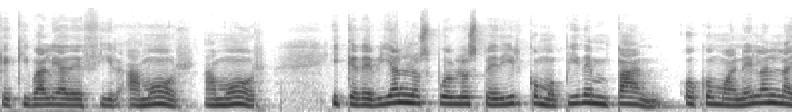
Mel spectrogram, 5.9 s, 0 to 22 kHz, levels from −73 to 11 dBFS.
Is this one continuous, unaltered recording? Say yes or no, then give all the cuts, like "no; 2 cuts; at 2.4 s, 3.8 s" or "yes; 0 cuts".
no; 1 cut; at 1.5 s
